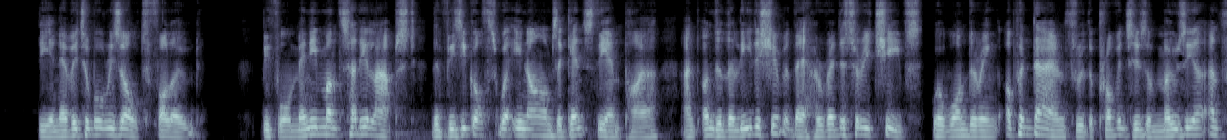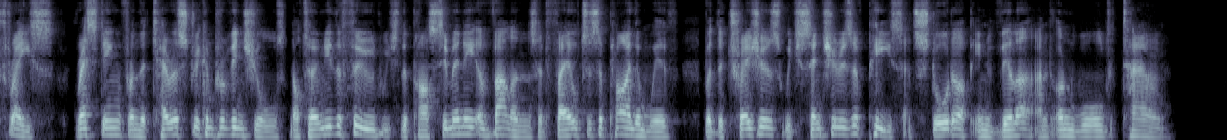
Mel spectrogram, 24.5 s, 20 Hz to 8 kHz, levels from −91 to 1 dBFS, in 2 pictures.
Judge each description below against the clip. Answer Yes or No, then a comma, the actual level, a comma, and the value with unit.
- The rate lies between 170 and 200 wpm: Yes, average, 180 wpm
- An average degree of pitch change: Yes, average, 3.5 semitones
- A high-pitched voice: No, low, 130 Hz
